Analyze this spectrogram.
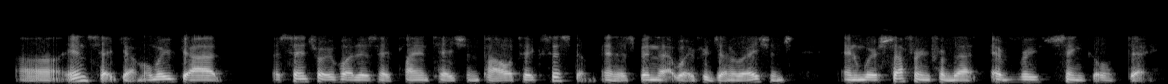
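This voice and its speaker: A man talks at a moderate pace, his fairly low voice showing ordinary pitch variation and very even loudness. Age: 60s. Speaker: political candidate. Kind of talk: radio interview. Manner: halting, many repetitions and fillers.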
